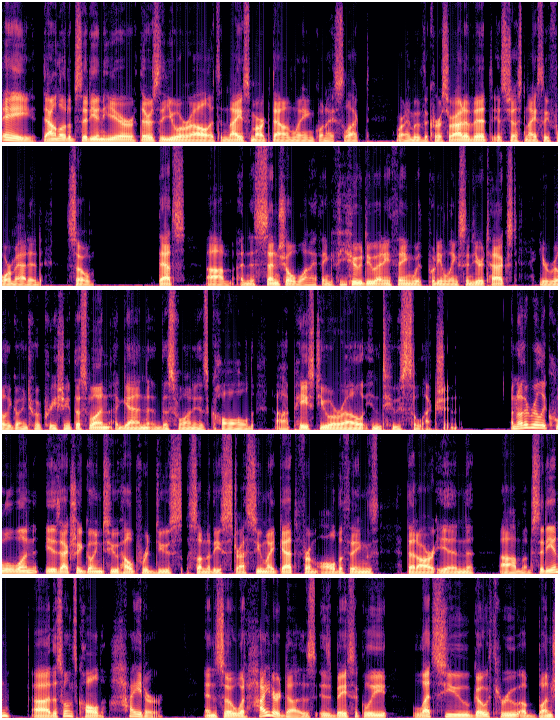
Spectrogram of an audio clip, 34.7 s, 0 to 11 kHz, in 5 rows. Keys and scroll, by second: 14.9 super+,.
